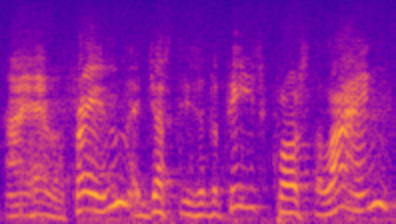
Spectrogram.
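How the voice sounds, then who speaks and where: An actor playing a wry hotel clerk who cracks jokes and chuckles, in 1940s radio acting. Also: male voice, sits high, sing-song, normal speed, sharp tone, full character voice. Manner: wisecracking, chuckling. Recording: old radio recording with long reverb and faint hiss.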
